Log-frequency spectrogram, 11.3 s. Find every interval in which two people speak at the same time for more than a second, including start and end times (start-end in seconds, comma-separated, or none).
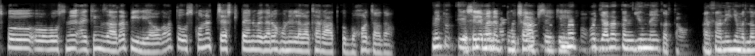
6.9-8.5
